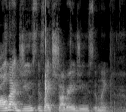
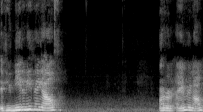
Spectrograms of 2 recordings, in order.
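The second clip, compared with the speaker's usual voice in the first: stuttering, stumbling over words while eating; 4 dB louder than usual. Wrapping up a short tutorial for viewers, stuttering while eating. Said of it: "I can't even speak from my freaking sugar".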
